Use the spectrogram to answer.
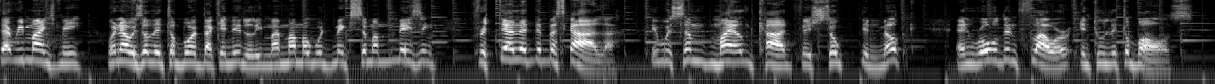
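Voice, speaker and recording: Faint music plays behind a man doing a cartoonish character voice with a high pitch at a moderate pace. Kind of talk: children's puppet show.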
